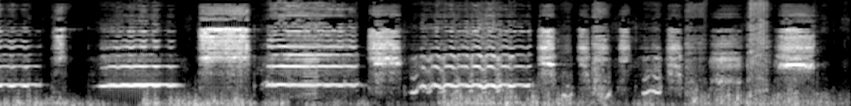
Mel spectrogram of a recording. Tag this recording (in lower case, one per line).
donkey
